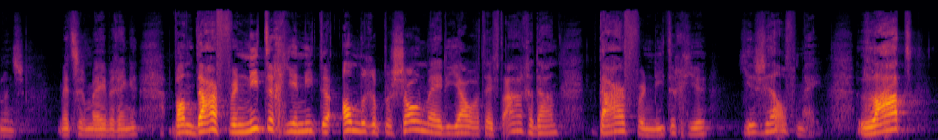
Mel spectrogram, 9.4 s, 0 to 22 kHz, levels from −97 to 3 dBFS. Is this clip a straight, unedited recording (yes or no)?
yes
